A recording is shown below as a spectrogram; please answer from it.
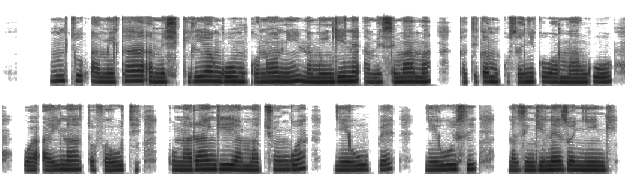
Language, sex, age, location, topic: Swahili, female, 25-35, Kisii, finance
